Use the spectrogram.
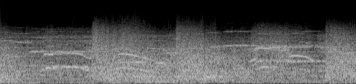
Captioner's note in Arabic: صوت طلقات نارية; موسيقى درامية; الرجال يصرخون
